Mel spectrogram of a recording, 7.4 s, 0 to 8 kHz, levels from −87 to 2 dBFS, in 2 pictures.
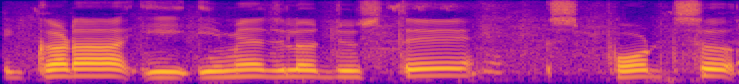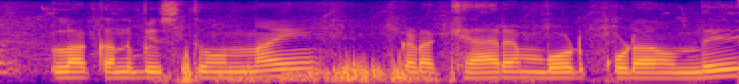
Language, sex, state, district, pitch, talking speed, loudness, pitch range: Telugu, male, Andhra Pradesh, Sri Satya Sai, 175 Hz, 115 wpm, -17 LUFS, 160-200 Hz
